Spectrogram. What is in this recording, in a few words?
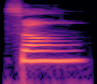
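"zang1", Chinese pronunciation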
